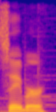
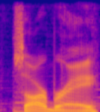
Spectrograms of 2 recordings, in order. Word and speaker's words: Sabre: electronics company in Florida called Sabre, or as everyone in the office mispronounces it, Sarbre, bought out the company.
